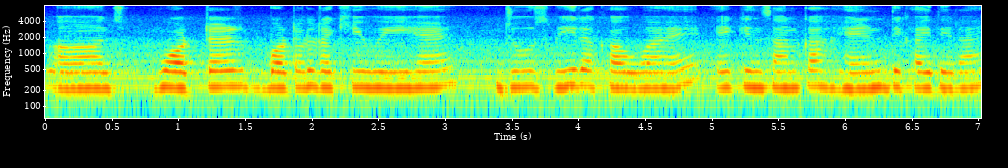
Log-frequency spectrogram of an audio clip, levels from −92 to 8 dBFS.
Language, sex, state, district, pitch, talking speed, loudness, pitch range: Hindi, female, Bihar, Sitamarhi, 225 Hz, 160 wpm, -19 LUFS, 220-230 Hz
